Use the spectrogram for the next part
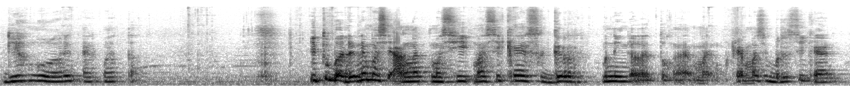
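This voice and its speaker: A young man, a talk show guest, telling a personal story in a halting, earnest way and acting out remembered dialogue. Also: extremely high pitch, fairly even intonation, darkish tone.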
